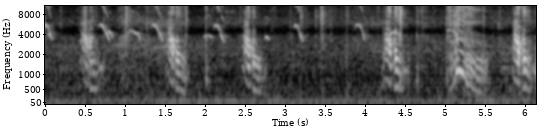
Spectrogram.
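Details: Partridge (teetar) fighting: harsh, raspy calls sliding downward, about six bursts roughly once a second, with thin high whistled notes scattered between them over a low background hum.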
